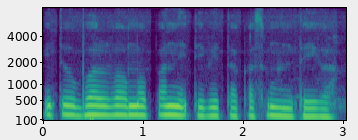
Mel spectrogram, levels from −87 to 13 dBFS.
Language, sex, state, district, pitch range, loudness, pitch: Wancho, female, Arunachal Pradesh, Longding, 160-185 Hz, -14 LUFS, 175 Hz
